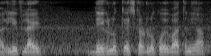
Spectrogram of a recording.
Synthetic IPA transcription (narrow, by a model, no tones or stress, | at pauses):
ɐɡlipʰlaːɪʈ̚ | d̪eːkʰloːkeːt͡ʃkɐɾlokoːibaːt̪nɐɦĩaːp̚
